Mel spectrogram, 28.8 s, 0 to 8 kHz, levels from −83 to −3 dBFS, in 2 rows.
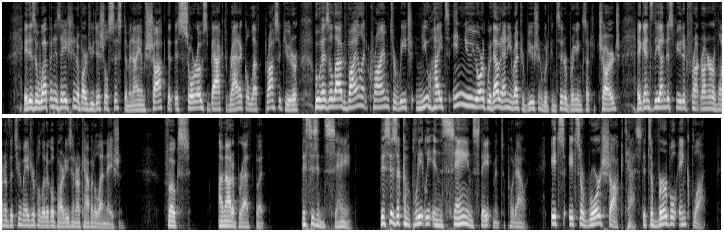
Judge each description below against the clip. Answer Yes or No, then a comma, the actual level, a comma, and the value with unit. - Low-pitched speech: No, medium, 155 Hz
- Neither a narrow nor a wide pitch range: No, wide, 6.8 semitones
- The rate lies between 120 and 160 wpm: No, average, 175 wpm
